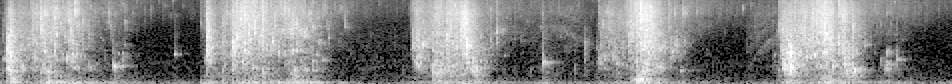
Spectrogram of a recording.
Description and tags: Splashes In A Bathtub
A person splashing water in the bathtub.
bath, bathtub, liquid, slosh, water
